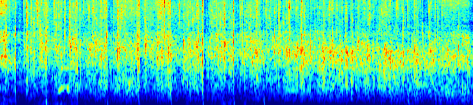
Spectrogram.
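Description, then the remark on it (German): An audience gives a man another round of applause, clapping steadily, a dense wash of many hands with a few sharper individual claps standing out, sustained and fairly loud for several seconds with no talking. “Gib ihm nochmal einen Applaus”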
